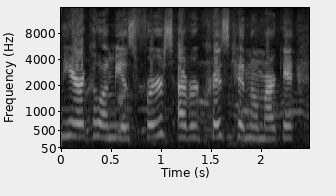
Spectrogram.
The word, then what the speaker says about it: Christkindl: She's the owner of Gunter Hans and the heart and soul of this Christkindl Market.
